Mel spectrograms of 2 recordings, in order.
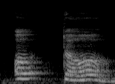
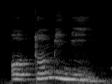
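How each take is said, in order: First: The vowels are said together, like 'oh'. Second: The vowels are said separately, like 'ah-oo'. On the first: The speaker calls it right. "A com U vira O" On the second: The speaker calls it wrong. "em vez de eu falar"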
